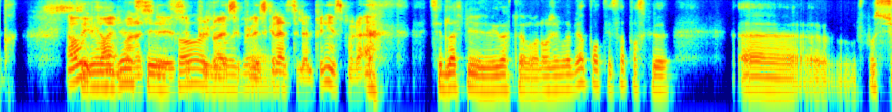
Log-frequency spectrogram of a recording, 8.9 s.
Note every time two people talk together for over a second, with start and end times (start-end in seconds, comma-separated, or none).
0.7-2.6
